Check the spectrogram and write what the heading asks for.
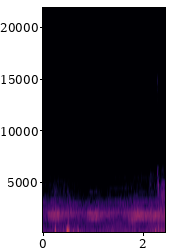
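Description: Crows cawing faintly, a run of short caws about a second apart, with a light knock about half a second in.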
